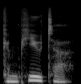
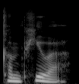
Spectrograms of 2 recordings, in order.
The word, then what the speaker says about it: computer: Say computer, not compuer.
